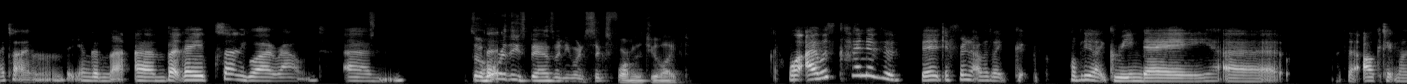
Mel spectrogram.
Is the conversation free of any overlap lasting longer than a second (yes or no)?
yes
